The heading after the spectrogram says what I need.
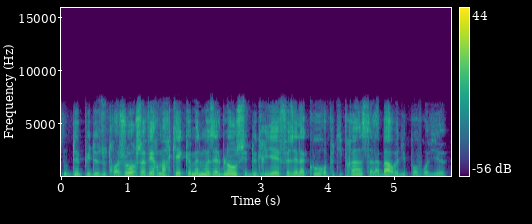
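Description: A man narrating a classic novel as an audiobook, in a measured, expressive reading. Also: on the low side, dull audio. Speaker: audiobook reader.

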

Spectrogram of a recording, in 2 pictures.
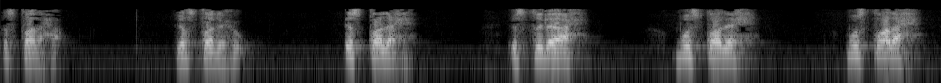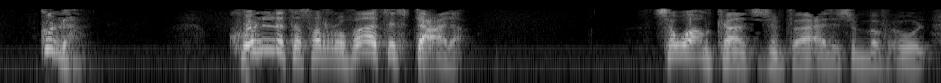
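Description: In a dull lo-fi lecture recording, a sheikh teaches Arabic morphology in a high, slightly rough, sing-song voice at a measured pace with frequent pauses. He drills word forms, repeats each rule, and answers the questions he himself poses.

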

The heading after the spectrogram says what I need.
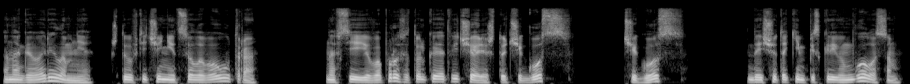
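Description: A man reading the part of a genteel young married woman, polite and gently reproachful. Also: lowish voice, fairly quick, dry recording, studio quality, lightly acted.

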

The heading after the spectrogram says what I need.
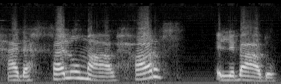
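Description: A woman with an Egyptian Arabic accent teaching a live online tajweed lesson to girls. She explains each rule step by step, asks her students questions, and recites the examples slowly and drawn out. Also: mid-range voice, expressive, rough recording.

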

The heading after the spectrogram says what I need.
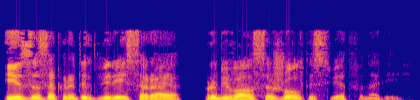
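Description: A man narrating an audiobook in a steady, even storytelling manner. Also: a little high, moderate pace, vocal fry, husky, no room sound. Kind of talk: scripted narration. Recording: dull lo-fi audiobook recording.

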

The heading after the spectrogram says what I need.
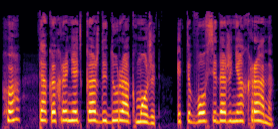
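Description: A woman voicing a cocky, bossy schoolboy who boasts and shouts in a storybook. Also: high-pitched, fairly even intonation, moderate pace, no room sound, clean studio sound, voice pushed up, natural voice. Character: cocky loud schoolboy boss.

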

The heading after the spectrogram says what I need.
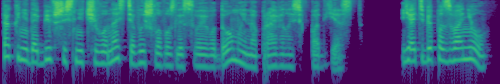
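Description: Mellow-voiced woman narrating a detective audiobook. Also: deep voice, slightly rough. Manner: calm, firm and measured.

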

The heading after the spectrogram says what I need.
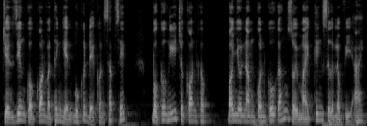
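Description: A man's voice: medium pitch, animated, normal speed, lightly acted. A man voicing an ambitious young official who coaxes and insists. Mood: pleading.

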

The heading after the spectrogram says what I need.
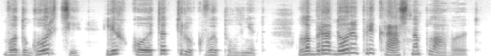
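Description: A woman voicing a calm, skeptical boy pug who talks in a flat, matter-of-fact way. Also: lowish voice, unhurried, no room sound, studio quality.

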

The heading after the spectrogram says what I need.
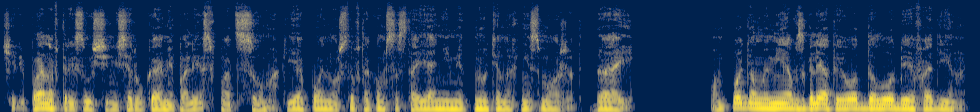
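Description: This male audiobook narrator handles a first-person novel in a measured, steady way, using a slightly rough, mid-range voice.

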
